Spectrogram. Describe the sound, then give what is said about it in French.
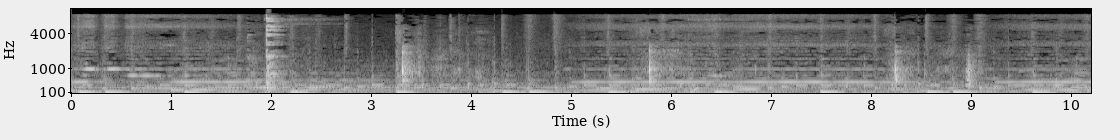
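Knife chopping tomatoes into small pieces, heard as a few irregular, sharp strikes against a board, set over steady background music. “nous allons commencer par couper ces ingrédients en tout petits morceaux. Voilà, je prends la tomate.”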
